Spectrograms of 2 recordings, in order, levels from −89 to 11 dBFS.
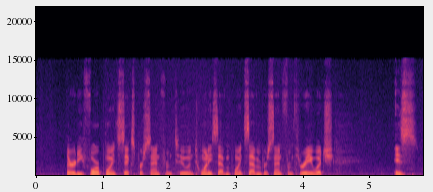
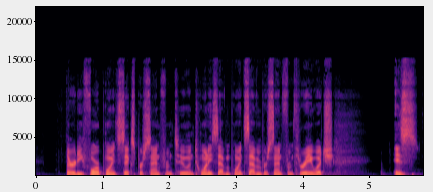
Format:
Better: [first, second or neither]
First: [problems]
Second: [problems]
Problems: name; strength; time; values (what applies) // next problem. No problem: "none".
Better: second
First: hiss; faint; throughout; 25 dB below the speech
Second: none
